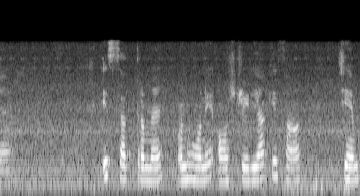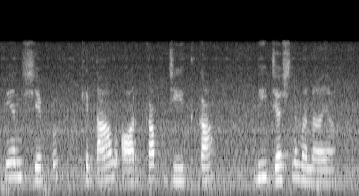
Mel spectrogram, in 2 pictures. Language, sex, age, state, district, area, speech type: Hindi, female, 18-30, Madhya Pradesh, Narsinghpur, urban, read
